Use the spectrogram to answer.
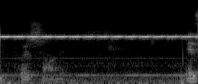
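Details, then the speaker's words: Steady high-pitched secondary acoustic alarm tone over quiet room noise, heard during the system self-test (SST) of a Dräger Evita V800 ventilator, which asks the operator to confirm the alarm is audible; ventilator alarm test tone. "is there a secondary acoustic alarm signal audible so you can hear it so then you press yes"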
